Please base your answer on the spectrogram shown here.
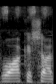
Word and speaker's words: Waukesha: popped up off the map I know it's pronounced Waukesha now but at that time I didn't know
